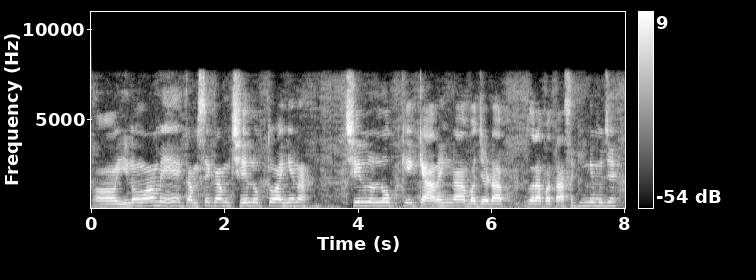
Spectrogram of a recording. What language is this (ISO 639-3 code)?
urd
